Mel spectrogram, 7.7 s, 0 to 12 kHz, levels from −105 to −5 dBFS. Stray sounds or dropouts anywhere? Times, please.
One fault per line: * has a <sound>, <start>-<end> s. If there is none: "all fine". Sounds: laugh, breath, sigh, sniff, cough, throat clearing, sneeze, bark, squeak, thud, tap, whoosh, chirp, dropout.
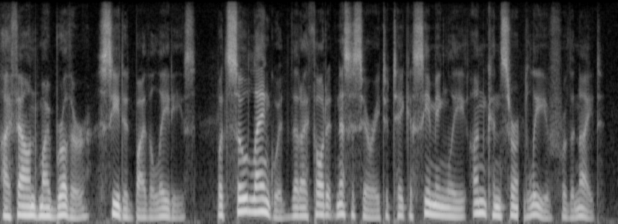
* has a dropout, 6.5-6.6 s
